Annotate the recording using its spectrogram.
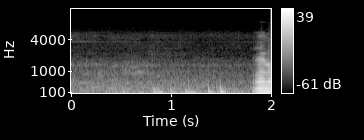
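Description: Handling noise from a handheld microphone as it is passed from one hand to another: several soft, low thumps and bumps over about a second. A man's voice starts speaking near the end.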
